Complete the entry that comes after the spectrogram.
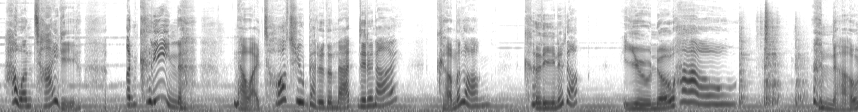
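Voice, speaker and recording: A woman playing a sweet-talking but unstable female captor in an audio drama, using syrupy baby talk that breaks into shrill screaming fits. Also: darkish tone. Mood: scolding.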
